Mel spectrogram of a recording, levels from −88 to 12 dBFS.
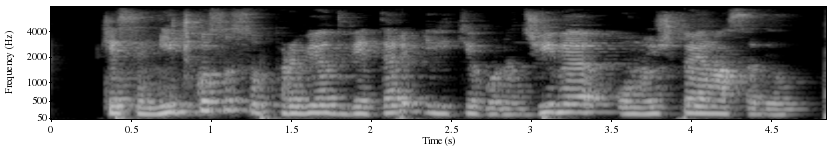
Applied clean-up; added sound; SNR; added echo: classical method WPE with log-MMSE.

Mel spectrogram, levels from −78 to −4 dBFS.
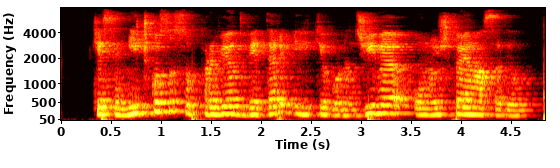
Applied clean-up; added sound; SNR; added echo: none; Walk, footsteps; 18 dB; reverberation time 0.5 s.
